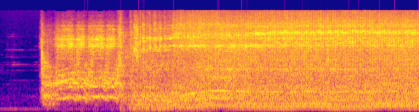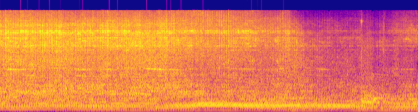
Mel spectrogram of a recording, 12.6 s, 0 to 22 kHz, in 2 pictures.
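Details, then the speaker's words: Mower, cold start at about 30°F after 5 months sitting on untreated ethanol-free fuel, choke out, full throttle; owner suspected a dead battery or heavy smoke. A short crank, it catches first try and runs steady, smoking slightly then clearing: healthy cold start. "running good okay so it started great it did smoke just a tiny bit which is fine it cleared out"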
